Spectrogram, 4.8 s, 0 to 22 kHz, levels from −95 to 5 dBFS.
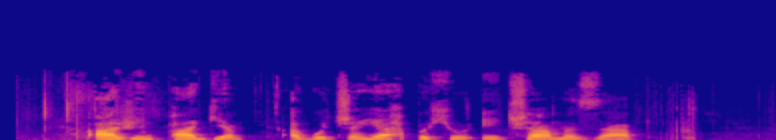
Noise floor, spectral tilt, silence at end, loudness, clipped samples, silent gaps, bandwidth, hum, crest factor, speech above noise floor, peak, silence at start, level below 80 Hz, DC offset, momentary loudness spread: -72 dBFS; -4.5 dB/octave; 0.9 s; -22 LUFS; under 0.1%; none; 11 kHz; none; 20 dB; 50 dB; -2 dBFS; 0.55 s; -80 dBFS; under 0.1%; 14 LU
